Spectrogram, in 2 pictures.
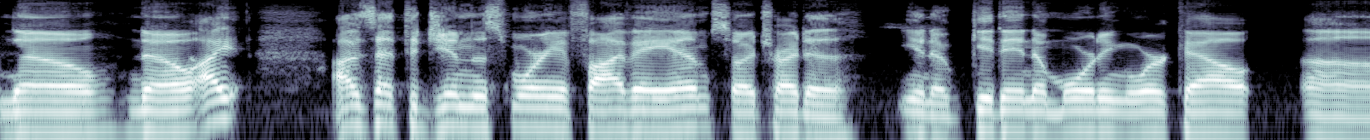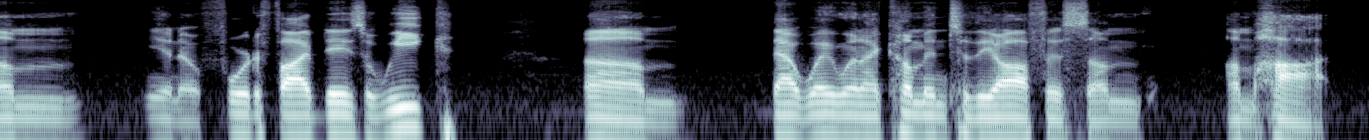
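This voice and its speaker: Recorded with a dry, close sound and no echo, a man with a normal speaking voice talks at medium pitch and a moderate pace, with ordinary pitch variation. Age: 30s. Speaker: freight broker, former Marine. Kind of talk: casual interview chat.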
